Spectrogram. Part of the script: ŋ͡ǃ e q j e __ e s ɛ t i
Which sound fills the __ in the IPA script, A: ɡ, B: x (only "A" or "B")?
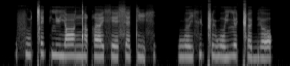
B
